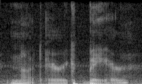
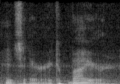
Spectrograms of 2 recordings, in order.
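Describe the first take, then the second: First: The first vowel does not sound like 'buy'. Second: The name sounds just like 'buyer'. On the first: The speaker calls it wrong. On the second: The speaker calls it right. "Buyer, just like a buyer, someone who buys"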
